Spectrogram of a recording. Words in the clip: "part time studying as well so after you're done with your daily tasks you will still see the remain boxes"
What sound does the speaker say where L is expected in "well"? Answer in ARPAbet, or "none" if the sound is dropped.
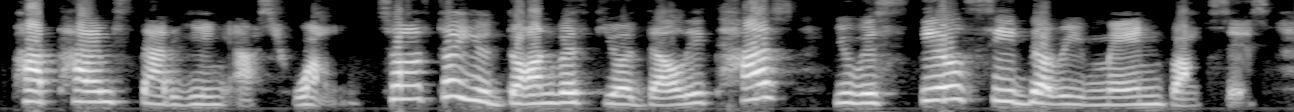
N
